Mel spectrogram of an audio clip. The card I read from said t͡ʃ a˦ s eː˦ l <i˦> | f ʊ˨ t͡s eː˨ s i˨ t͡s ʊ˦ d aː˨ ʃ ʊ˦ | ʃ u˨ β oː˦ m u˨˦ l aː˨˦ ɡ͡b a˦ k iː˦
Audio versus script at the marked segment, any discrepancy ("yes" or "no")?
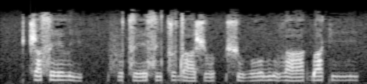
yes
